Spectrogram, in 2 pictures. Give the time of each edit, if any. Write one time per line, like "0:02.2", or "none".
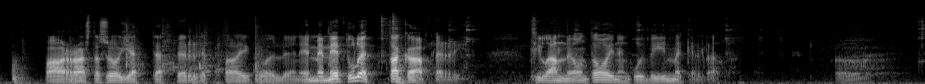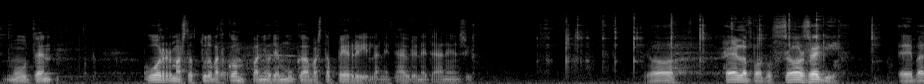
none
